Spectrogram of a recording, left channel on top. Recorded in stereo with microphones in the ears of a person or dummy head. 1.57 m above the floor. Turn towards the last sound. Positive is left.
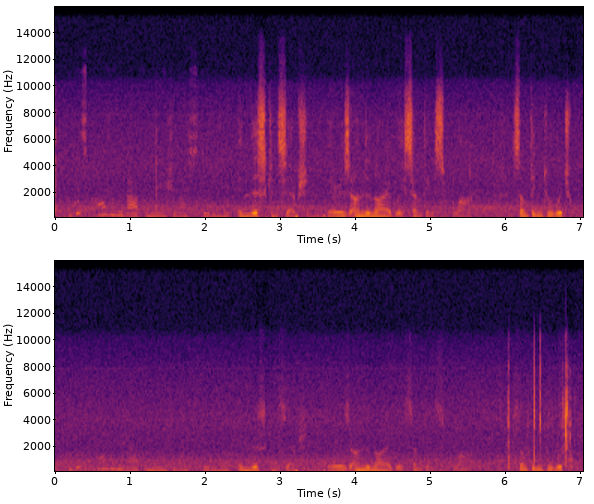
turn(degrees=65)  # may be behind; listen again after turning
